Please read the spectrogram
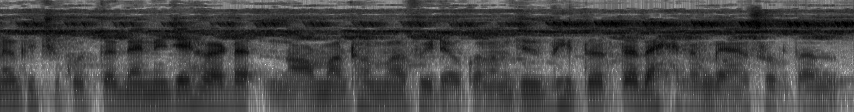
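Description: Crickets chirping in a steady, high-pitched trill under a young man's talking.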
